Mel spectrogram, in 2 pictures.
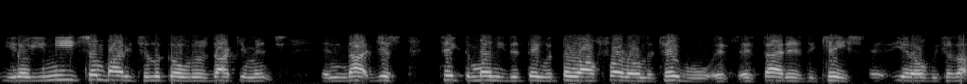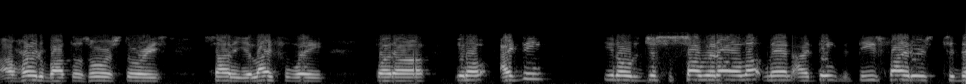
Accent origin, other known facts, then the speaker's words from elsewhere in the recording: Indianapolis, Indiana, United States; my hometown of Indianapolis, Indiana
